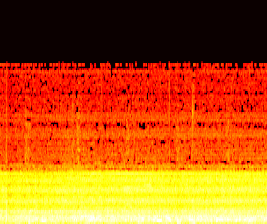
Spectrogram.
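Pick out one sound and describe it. A shortwave radio plays a faint voice through heavy static and hiss.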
